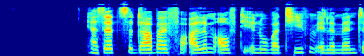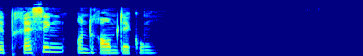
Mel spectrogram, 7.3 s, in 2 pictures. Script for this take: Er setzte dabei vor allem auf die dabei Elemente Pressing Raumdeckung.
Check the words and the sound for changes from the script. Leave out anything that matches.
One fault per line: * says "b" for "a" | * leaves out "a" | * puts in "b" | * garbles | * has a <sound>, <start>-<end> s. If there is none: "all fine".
* says "innovativen" for "dabei"
* puts in "und"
